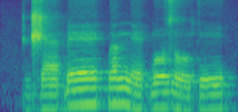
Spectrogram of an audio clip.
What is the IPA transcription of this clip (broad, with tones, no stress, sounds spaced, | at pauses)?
d͡ʒ ɛ˨ ɓ eː˦ ɡ͡b ə˦ ŋ e˨ ɓ ɔ̃˧ z ɔ̃˨ k ĩ˧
